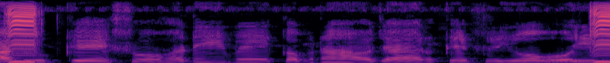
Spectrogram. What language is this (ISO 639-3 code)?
bho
